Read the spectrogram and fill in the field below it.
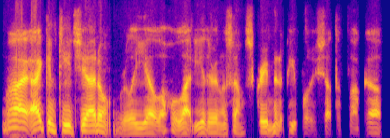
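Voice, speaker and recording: A man's voice: very deep voice, fast, no room sound. A man in casual panel chat, talking in a rambling, crude way. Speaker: livestream panel member. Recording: dry, slightly dull lo-fi mic.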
